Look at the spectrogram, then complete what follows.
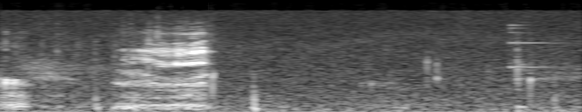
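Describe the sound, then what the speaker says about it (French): A pig in the Minecraft video game gives one short grunting squeal near the start, followed by faint game sounds and small ticks over a quiet background, with no talk. "Prochain cochon que je vois, je lui coupe les jambes"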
